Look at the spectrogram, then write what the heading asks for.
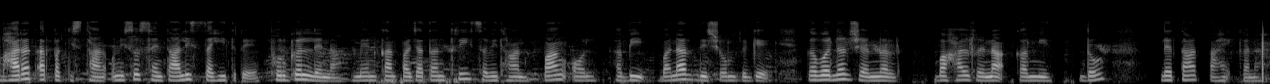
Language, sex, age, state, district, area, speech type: Santali, female, 30-45, Jharkhand, East Singhbhum, rural, read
